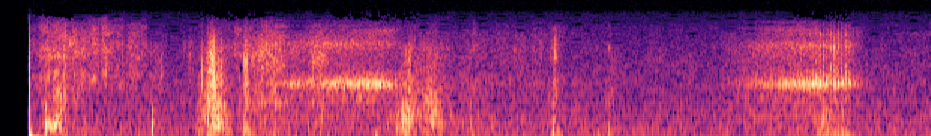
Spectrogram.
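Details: Unknown person snoring, recorded on a phone: two soft, whistling, nasal-toned snoring breaths separated by quiet breathing and a few clicks; ordinary snoring.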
